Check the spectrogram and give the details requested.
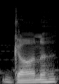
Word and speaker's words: Ghana: The H is silent in the names of the nations of Bhutan, Ghana, Thailand, Liechtenstein, just to name a few.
